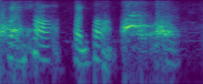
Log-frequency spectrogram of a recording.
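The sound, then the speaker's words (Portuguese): A dog barks and yelps in a rapid series of about six short, harmonic bursts. The barks are loud and close together, with brief gaps between them. “O cachorro não tá bravo, tadinho.”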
